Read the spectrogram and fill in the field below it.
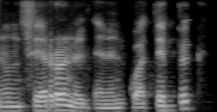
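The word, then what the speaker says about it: Coatepec: cerro en en el Cuatepec cerro de las serpientes cuatepet más bien sería la la pronunciación adecuada en aguat eh Y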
